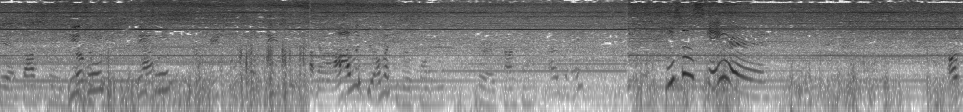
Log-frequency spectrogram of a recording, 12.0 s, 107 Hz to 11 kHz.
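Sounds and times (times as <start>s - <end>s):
pressure washer whining: 0.0s - 12.0s.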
